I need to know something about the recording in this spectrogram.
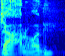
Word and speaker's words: Godwin: and goodwin moving godwin godwin did i say right god one i said it right bro he played for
